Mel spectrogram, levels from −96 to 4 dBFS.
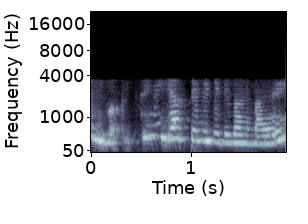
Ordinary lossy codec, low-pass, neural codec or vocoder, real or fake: none; 3.6 kHz; codec, 32 kHz, 1.9 kbps, SNAC; fake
